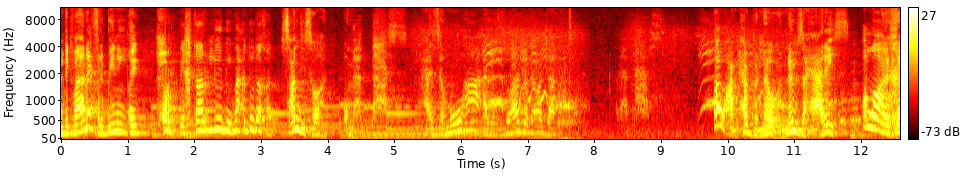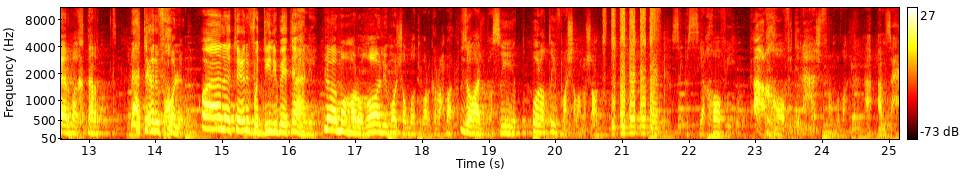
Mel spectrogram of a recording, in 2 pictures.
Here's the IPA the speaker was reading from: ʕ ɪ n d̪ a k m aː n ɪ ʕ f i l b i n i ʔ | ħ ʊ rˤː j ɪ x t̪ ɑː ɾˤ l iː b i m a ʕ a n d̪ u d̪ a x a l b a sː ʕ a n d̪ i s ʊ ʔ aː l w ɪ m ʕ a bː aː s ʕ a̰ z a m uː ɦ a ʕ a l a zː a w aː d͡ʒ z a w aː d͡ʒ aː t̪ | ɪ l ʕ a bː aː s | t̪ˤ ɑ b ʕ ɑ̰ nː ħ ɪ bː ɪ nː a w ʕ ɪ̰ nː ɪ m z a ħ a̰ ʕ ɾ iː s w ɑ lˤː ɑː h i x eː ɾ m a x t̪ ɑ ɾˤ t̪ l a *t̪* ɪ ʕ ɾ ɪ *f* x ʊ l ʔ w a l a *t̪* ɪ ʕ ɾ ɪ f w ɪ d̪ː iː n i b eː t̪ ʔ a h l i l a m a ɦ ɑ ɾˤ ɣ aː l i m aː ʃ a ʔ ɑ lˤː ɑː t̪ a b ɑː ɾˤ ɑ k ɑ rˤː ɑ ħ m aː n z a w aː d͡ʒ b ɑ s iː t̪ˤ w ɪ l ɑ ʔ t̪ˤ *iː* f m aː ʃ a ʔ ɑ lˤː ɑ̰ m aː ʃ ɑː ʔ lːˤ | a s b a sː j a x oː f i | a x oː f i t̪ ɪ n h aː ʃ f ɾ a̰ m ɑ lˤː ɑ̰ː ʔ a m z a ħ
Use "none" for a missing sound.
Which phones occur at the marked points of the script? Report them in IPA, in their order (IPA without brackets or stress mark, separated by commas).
t̪, f, t̪, iː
